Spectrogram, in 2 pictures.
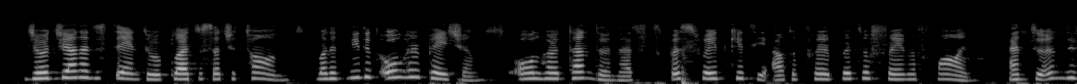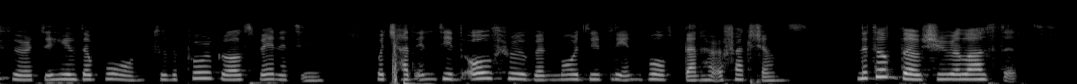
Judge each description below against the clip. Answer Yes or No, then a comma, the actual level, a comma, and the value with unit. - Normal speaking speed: Yes, average, 155 wpm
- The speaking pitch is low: No, high, 235 Hz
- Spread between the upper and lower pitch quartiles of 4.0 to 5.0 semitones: No, average, 3.4 semitones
